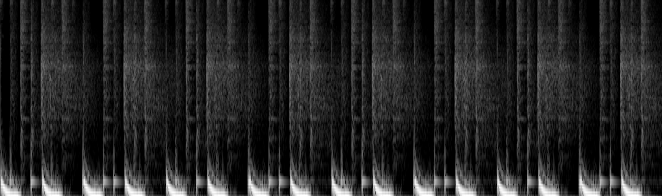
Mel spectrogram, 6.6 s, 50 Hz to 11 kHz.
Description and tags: I decided to give you people a trance loop from one of my originals I'm currently making. Drums from a pack of percussion samples an online friend gave me, and put together and isolated in FL Studio 8.0.0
